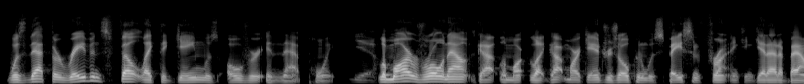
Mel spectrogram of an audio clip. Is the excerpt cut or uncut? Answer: uncut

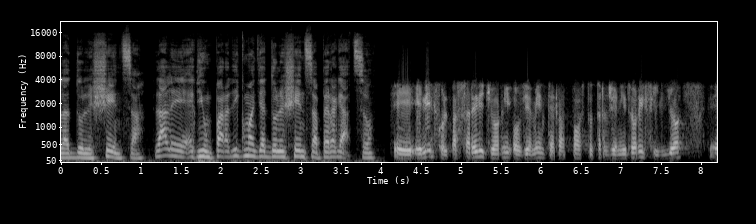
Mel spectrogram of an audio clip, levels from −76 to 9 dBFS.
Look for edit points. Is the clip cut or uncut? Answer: cut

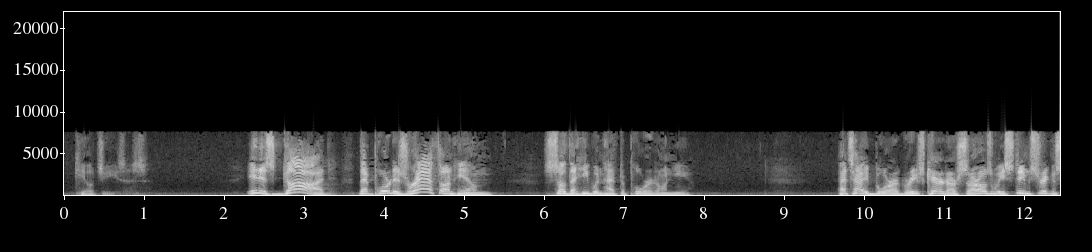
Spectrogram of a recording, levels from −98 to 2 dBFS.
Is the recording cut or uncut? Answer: uncut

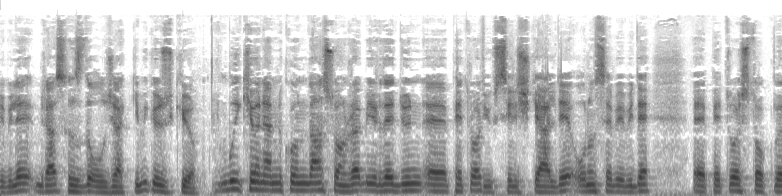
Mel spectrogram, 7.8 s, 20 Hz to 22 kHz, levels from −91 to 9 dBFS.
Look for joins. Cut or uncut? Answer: cut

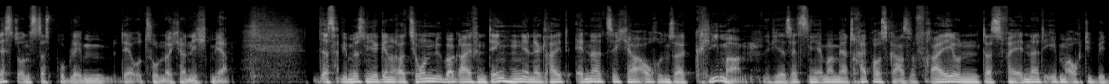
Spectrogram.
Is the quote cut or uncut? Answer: cut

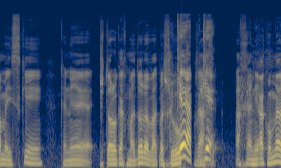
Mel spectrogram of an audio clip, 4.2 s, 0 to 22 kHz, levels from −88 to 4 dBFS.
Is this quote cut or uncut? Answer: cut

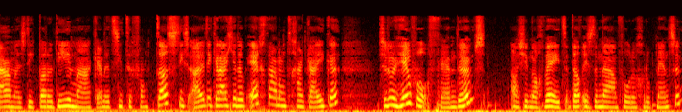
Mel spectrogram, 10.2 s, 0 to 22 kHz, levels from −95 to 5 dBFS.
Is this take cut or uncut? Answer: uncut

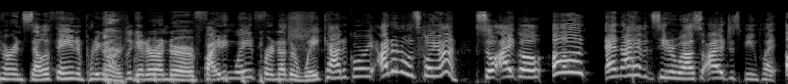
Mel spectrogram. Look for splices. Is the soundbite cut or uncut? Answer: cut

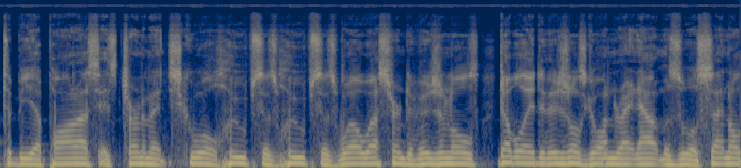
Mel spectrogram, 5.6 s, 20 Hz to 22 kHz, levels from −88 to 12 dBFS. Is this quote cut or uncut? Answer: cut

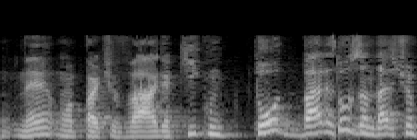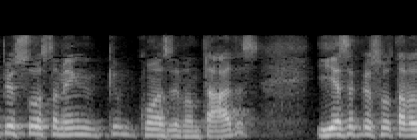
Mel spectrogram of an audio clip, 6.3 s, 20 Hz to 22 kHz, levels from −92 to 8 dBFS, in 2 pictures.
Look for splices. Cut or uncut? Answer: cut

